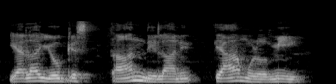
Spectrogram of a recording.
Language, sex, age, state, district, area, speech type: Marathi, male, 30-45, Maharashtra, Palghar, urban, spontaneous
